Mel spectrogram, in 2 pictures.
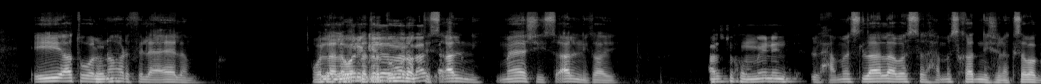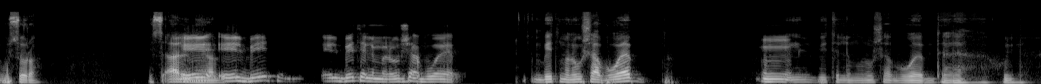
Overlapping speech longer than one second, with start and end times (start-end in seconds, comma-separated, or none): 3.2-4.6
